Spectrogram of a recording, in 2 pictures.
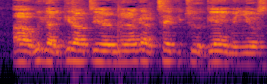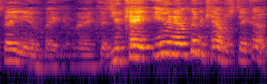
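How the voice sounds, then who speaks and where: Over noticeable background noise, a man talks at a very fast pace with hardly any pauses. His pitch is high. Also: lively intonation. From US West Coast, East Oakland, California. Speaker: cannabis entrepreneur. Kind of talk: casual chat.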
